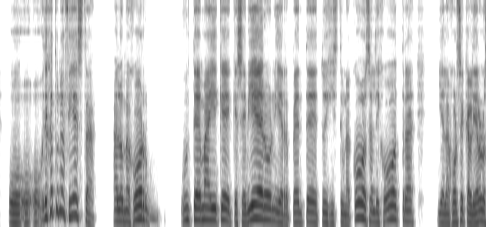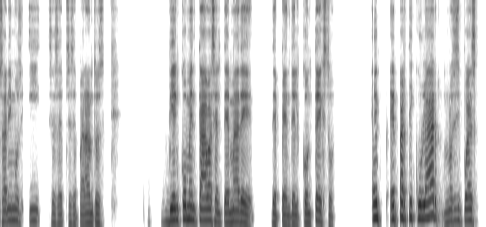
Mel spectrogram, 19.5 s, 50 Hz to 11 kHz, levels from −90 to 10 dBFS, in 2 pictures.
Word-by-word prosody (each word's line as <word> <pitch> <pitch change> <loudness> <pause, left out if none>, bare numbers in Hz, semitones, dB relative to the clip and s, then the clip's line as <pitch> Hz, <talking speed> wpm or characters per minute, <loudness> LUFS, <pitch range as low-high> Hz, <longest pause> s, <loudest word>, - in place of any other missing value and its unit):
o 135 -2 +1
o 140 +1 -6
o - - -7
déjate 285 +8 -1
una 290 -3 -2
fiesta, 215 - -2 0.3
a 155 - -5
lo 155 0 +1
mejor 165 +5 +1 0.6
un 165 +2 -6
tema 175 0 +2
ahí, 170 -1 +3
que 160 -5 0
que 140 - -5
se 130 0 0
vieron 180 0 +5
y 145 - -2
de 135 - 0
repente 140 +2 -4
tú 145 - -10
dijiste 130 0 -6
una 120 -2 -5
cosa, 195 -6 0
él 145 - -4
dijo 140 +3 -5
otra, 160 -5 -2 0.4
y 135 0 -6
a - - -2
la 130 - -2
mejor 135 +2 -3
se 160 -1 0
caldearon 140 +1 +1
los 145 -2 0
ánimos 160 -2 -2
y 160 0 -6
se 135 - -9
se 125 +1 -6
se 125 - -8
separaron. 125 +2 -3
Entonces, 125 -3 -3 1.1
bien 160 +4 +4
comentabas 170 -2 +4
el 135 -3 -3
tema 145 +1 +1
de 135 -6 +2 0.4
depende 125 0 -2
el 120 -4 -3
contexto. 130 -2 -1 0.7
En 200 0 +5 0.2
en 190 0 +3
particular, 205 +1 +4
no 145 +4 -4
sé 160 - -3
si 170 - -2
puedas, 165 +1 -1
155 Hz, 170 wpm, -21 LUFS, 135-175 Hz, 1.1 s, vieron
